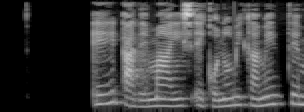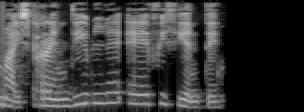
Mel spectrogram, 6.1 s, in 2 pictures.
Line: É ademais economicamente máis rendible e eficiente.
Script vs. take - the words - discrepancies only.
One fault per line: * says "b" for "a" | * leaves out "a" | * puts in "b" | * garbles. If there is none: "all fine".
all fine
